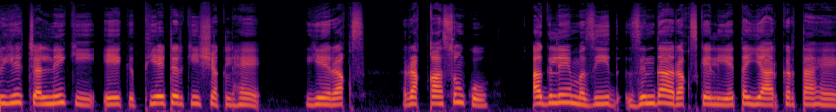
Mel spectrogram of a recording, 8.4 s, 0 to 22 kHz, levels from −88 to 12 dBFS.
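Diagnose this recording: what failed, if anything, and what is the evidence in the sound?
Nothing failed: no stage of the chain, from capture to playback, leaves an audible mark on this speech recording.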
